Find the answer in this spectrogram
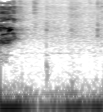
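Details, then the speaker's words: A doctor imitating inspiratory stridor, a pathological breath sound: a brief, harsh, high-pitched gasp on breathing in, as from a narrowed upper airway; simulated, not a real patient. "und ich versuche das mal nach zu machen also ein streber hört sich in etwa so an bei der einatmung"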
